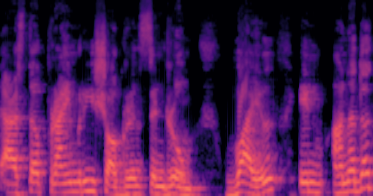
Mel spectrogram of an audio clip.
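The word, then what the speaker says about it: Sjögren: found in some other patients so initially the shokran Sjogren's syndrome the correct pronunciation for this is Sjogren's syndrome so this Sjogren's syndrome initially it was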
